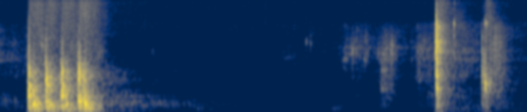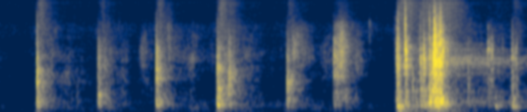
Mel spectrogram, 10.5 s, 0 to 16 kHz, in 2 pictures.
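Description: A quick run of loud knocks on a heavy door. After a short quiet, footsteps on a hard floor, about one step every 0.6 seconds, then a loud clatter at a cell door near the end.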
